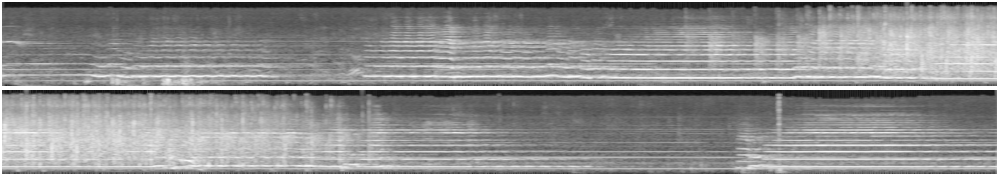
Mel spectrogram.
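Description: Armenian duduks playing: one holds a steady low drone (the dam) while the other plays a slow, ornamented melody of long held notes broken by quick trills. For several seconds in the middle, a rushing noise swells up under the music.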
